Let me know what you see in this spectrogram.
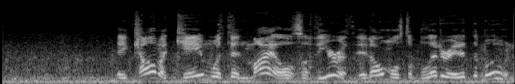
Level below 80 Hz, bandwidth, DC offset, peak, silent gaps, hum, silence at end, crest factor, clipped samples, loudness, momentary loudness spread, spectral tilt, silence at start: -42 dBFS; 12.5 kHz; under 0.1%; -2 dBFS; none; none; 0 s; 18 dB; under 0.1%; -17 LUFS; 14 LU; -5 dB/octave; 0 s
